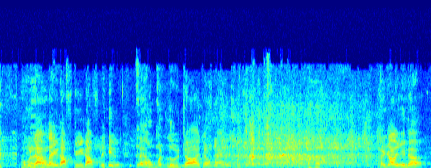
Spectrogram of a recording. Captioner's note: laughing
